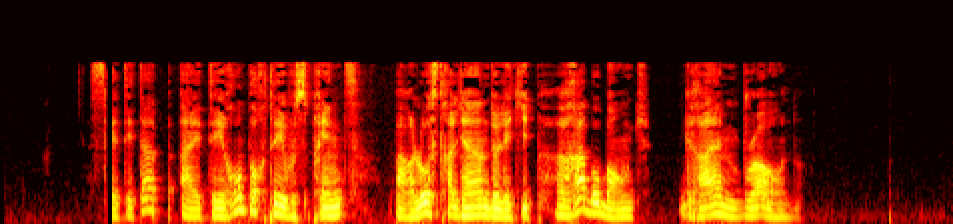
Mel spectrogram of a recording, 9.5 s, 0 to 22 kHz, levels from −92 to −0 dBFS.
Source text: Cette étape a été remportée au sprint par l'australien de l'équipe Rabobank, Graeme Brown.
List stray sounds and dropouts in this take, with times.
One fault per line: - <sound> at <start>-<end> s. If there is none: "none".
- dropout at 1.1-1.1 s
